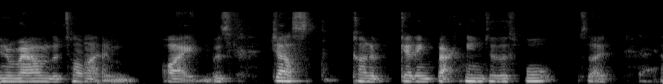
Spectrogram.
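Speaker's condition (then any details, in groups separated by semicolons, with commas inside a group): Cerebral palsy; from birth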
